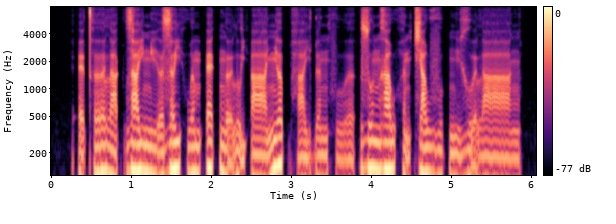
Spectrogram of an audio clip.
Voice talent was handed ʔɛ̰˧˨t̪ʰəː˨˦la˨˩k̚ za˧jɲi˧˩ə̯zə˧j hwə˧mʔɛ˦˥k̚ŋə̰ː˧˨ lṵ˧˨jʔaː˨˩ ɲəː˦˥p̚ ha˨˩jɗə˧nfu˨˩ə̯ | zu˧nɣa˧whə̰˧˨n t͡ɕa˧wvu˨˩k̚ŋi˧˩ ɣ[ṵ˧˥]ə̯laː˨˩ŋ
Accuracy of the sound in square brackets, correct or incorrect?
incorrect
